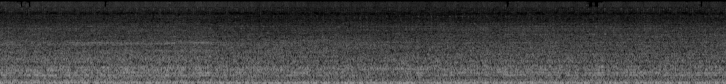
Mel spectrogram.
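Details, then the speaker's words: 1995 Ford Mustang GT convertible, 5.0-liter V8, automatic, idling with hood open: even rumble with faint steady hum, no misses, ticks or hunting; smooth-running, normal idle. "Smooth running, 5-volt."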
